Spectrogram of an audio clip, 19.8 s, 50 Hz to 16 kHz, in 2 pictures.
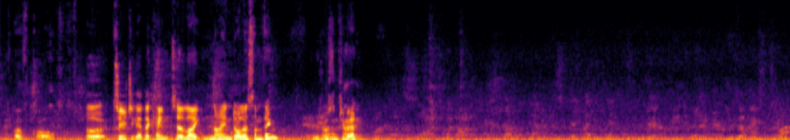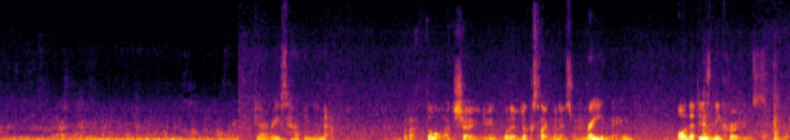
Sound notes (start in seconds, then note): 5.5 crowd chattering; 5.5 wind whipping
